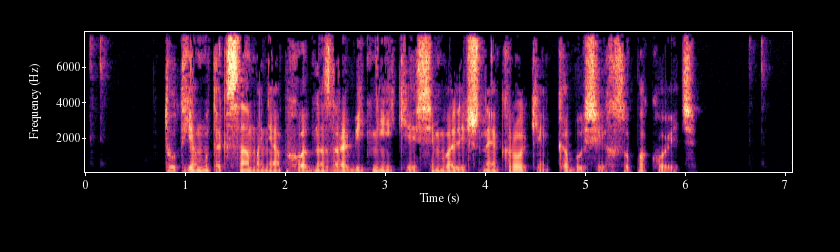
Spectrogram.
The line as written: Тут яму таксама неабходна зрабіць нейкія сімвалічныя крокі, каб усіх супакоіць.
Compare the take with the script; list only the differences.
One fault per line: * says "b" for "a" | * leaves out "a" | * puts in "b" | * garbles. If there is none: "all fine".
all fine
